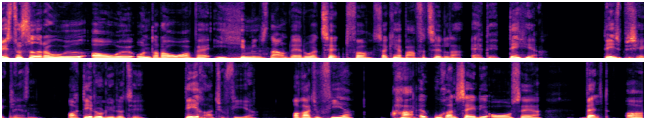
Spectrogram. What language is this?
Danish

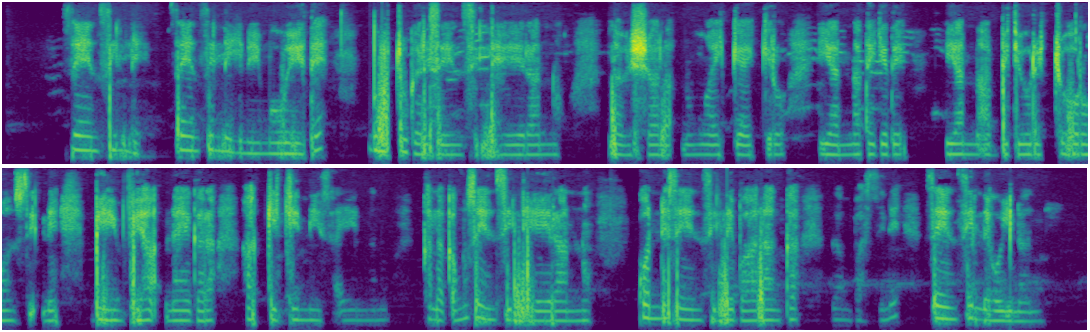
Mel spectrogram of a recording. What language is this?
Sidamo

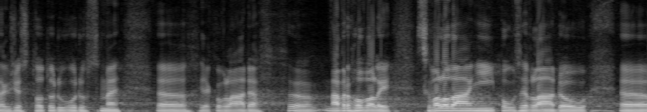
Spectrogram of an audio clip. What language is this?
Czech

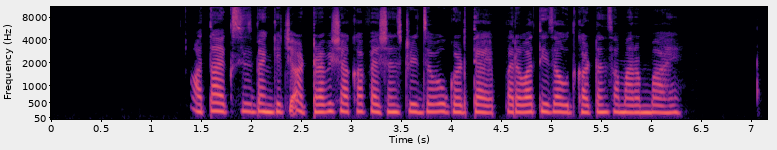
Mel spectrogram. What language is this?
Marathi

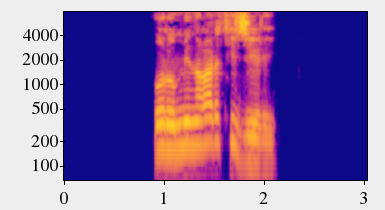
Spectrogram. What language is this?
Kabyle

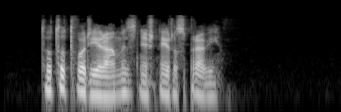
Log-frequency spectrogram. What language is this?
Slovak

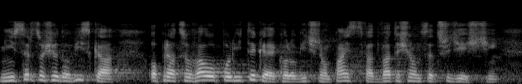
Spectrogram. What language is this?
Polish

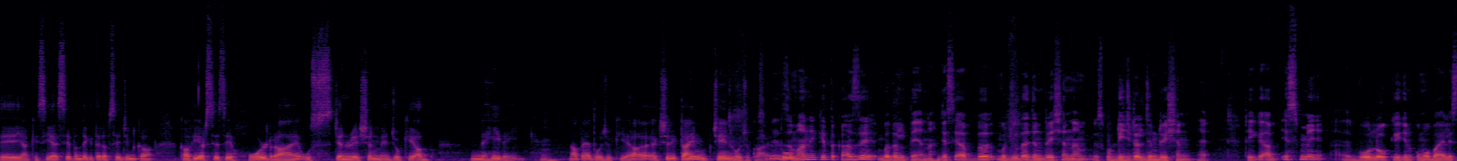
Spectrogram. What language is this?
Urdu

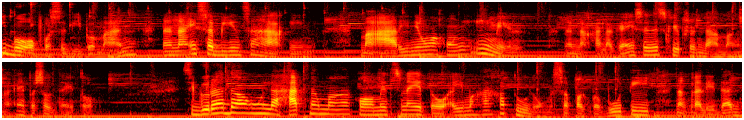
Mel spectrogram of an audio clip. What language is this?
Filipino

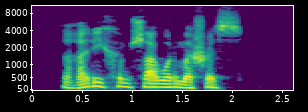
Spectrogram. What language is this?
Kabardian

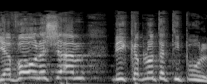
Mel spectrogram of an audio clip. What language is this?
Hebrew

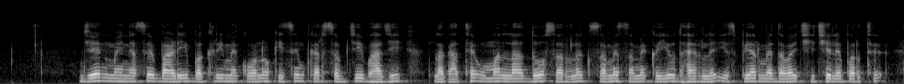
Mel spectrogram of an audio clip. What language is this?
Chhattisgarhi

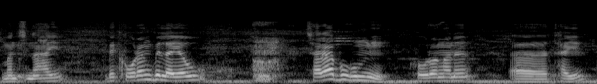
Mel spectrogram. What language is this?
Bodo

